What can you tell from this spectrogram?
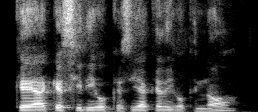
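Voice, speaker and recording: Against a quiet background, a man speaks with a fairly low pitch and a dark, mellow tone. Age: 60s. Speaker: architect and road safety activist. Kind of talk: interview testimony.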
